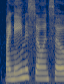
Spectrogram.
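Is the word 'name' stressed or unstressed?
stressed. The word 'name' carries the main stress. More personal details are about to follow. The speaker calls it wrong. "If you stress name, it sounds as if you're going to continue with more personal information"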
